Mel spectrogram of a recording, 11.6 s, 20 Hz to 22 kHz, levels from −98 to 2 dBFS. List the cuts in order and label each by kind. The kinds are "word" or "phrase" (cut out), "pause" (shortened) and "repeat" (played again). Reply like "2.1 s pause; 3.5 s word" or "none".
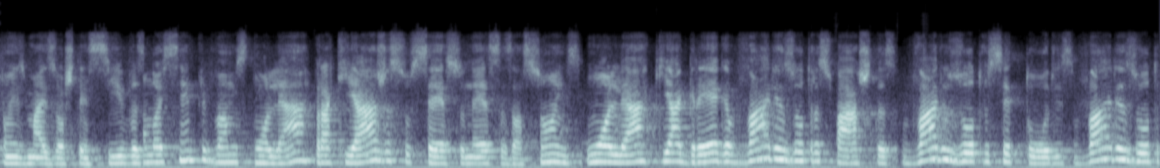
1.4 s word; 2.6 s word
